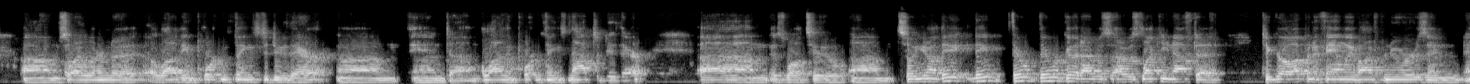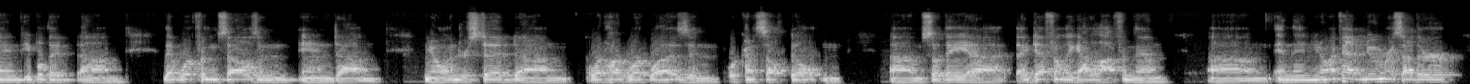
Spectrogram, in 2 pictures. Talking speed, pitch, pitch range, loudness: 210 wpm, 105 Hz, 100-115 Hz, -12 LUFS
